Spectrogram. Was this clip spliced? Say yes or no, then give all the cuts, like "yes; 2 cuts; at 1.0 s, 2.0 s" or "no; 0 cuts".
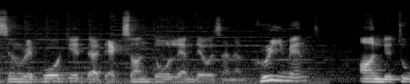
no; 0 cuts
